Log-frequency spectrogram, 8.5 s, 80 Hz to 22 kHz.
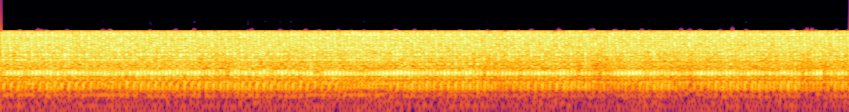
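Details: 2004 VW Passat 1.9 TDI diesel at idle: fluttering, uneven rumble pulsing about three times a second over the clatter. Belt appears to jump when it happens. Owner suspects a worn pulley, unsure whether to replace the pulley or the whole alternator.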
